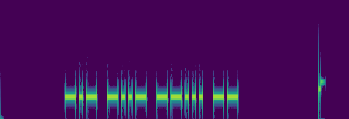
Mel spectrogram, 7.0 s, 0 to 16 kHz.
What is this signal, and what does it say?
Morse code, heard as a keyed tone, about 17 wpm, 700 Hz. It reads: KX7M
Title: K1USN SST QSO Practice - 17wpm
